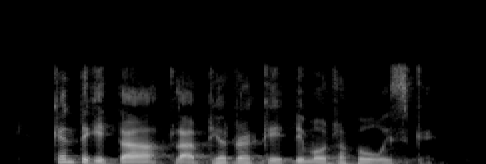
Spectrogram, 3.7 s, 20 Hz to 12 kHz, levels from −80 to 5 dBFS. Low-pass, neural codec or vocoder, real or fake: 7.2 kHz; codec, 16 kHz, 2 kbps, X-Codec, HuBERT features, trained on LibriSpeech; fake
